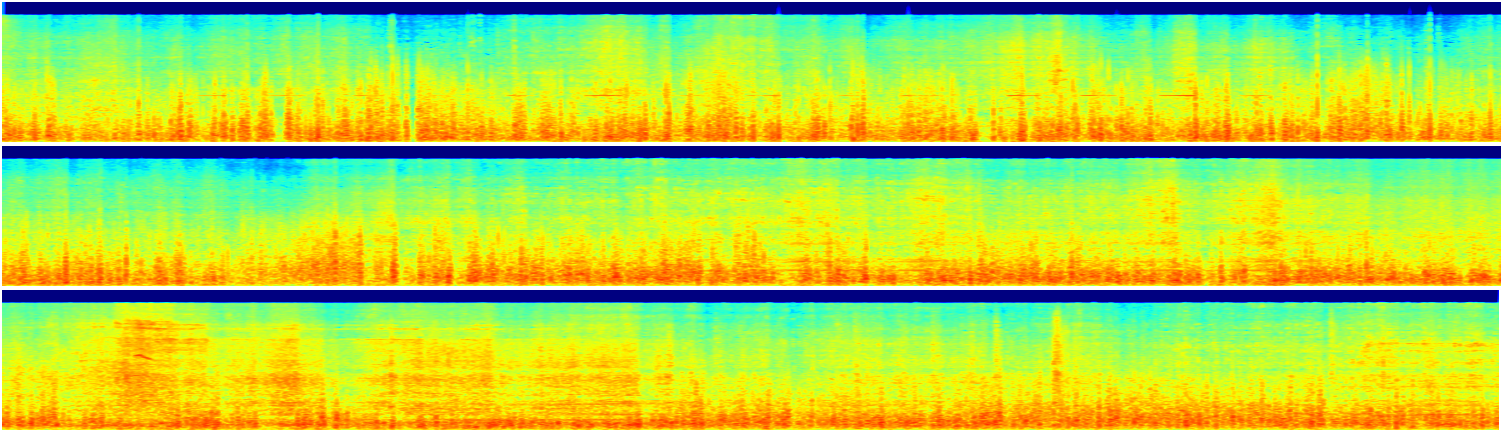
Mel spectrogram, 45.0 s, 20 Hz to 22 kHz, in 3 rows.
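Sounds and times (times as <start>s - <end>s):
excavator diesel engine running: 0.0s - 44.9s
knocks and clanks: 35.8s - 44.0s.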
